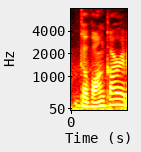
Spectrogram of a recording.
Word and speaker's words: Gavankar: I think, what is it, Janina Gavankar? I think she was in that. Am I saying her name correctly, Jared? – Sounded right to me. – Gavankar, I believe is how it's pronounced.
